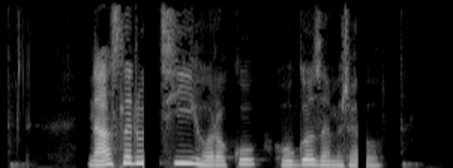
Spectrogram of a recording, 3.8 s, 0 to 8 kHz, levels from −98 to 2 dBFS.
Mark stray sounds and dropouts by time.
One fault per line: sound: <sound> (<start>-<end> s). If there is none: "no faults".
sound: dropout (1.2-1.3 s)
sound: dropout (3.0-3.1 s)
